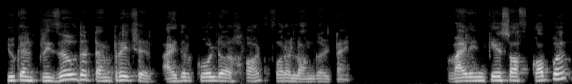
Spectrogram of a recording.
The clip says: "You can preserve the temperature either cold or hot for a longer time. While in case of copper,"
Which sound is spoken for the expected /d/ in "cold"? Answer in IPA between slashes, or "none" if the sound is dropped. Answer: /d/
